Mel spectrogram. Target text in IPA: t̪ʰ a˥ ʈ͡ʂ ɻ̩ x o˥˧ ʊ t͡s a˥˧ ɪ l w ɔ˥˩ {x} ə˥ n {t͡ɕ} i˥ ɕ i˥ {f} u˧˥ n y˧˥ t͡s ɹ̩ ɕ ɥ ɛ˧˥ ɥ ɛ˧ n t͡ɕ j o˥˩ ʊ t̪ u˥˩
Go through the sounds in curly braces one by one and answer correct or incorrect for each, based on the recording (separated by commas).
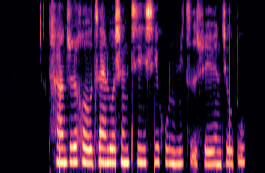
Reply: incorrect, correct, incorrect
